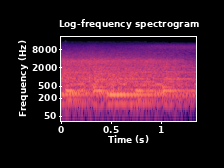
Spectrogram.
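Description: Continuous rushing of water crashing against rocks below a lookout in Yosemite National Park, a steady broadband roar with faint wind, fairly distant and unbroken, no talking.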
